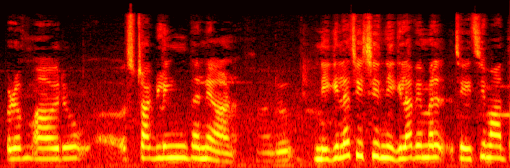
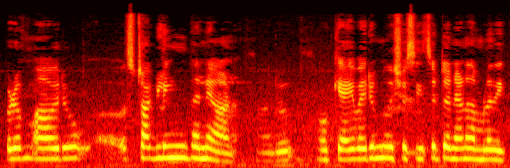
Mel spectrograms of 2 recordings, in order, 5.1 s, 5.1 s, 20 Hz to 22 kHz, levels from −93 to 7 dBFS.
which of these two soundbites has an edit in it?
first; 1 cut; at 3.0 s

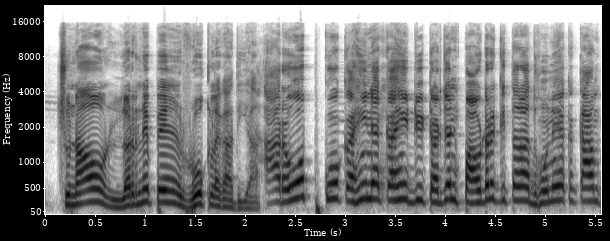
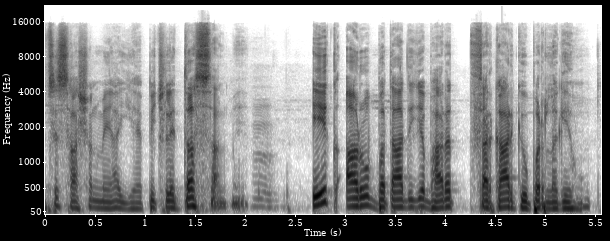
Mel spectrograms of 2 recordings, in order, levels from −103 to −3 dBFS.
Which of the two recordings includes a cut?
first; 1 cut; at 2.2 s

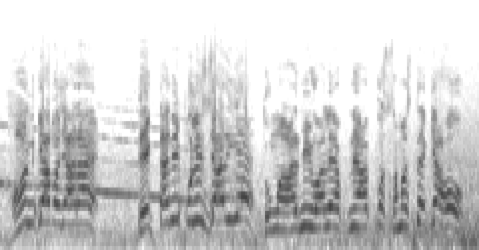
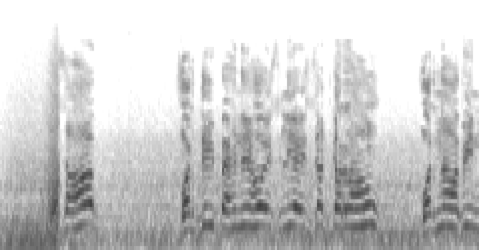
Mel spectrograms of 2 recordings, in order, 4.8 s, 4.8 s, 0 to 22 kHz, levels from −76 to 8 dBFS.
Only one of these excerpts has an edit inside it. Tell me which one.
first; 1 cut; at 2.6 s

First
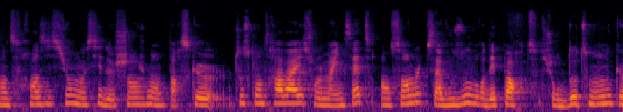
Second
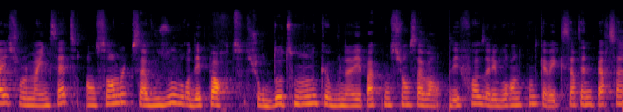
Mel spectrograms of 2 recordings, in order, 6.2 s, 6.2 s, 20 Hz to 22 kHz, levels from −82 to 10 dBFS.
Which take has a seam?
second; 1 cut; at 4.5 s

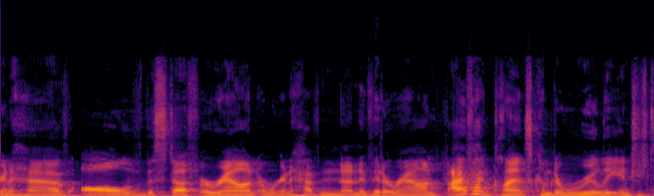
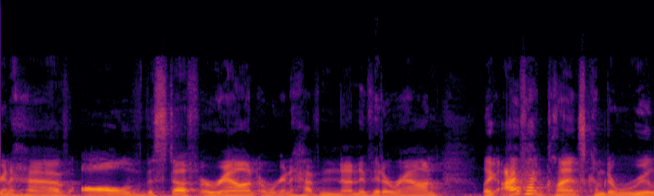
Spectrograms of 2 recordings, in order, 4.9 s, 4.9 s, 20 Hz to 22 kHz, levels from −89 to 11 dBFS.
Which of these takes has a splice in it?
first; 1 cut; at 3.3 s

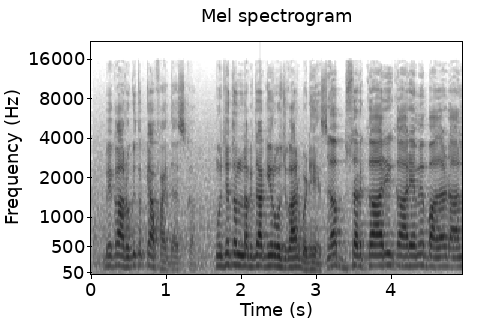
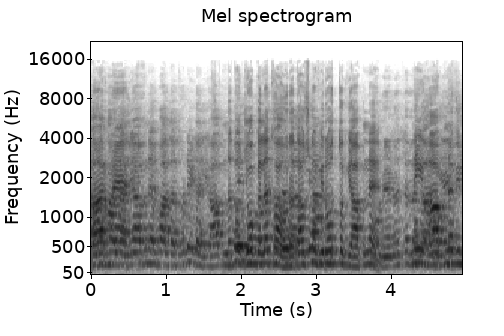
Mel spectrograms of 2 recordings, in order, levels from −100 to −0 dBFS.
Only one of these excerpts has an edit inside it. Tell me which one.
first; 1 cut; at 3.1 s

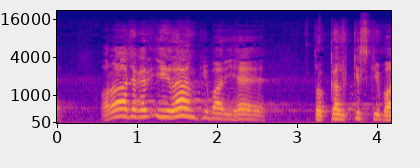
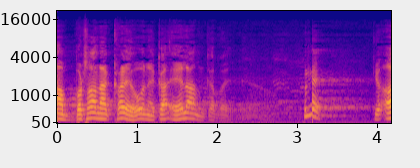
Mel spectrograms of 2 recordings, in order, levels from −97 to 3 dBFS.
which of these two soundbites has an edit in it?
second; 1 cut; at 3.2 s

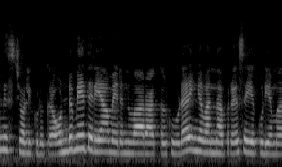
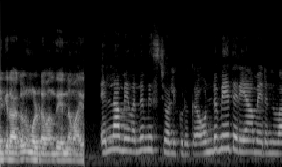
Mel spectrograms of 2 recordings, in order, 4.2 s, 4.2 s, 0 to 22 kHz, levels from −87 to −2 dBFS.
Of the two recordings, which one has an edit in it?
second; 1 cut; at 1.3 s

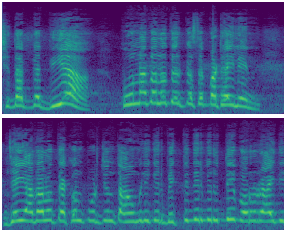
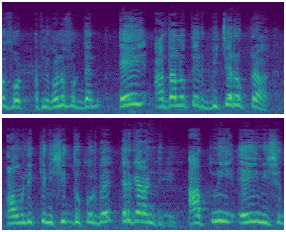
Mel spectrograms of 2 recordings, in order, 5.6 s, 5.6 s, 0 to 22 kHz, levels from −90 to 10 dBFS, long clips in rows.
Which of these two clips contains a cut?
second; 3 cuts; at 1.0 s, 3.9 s, 4.5 s

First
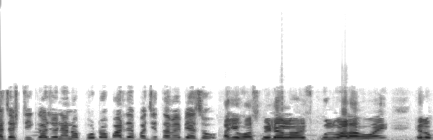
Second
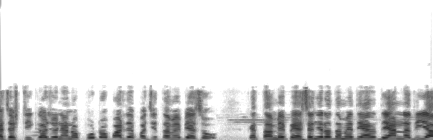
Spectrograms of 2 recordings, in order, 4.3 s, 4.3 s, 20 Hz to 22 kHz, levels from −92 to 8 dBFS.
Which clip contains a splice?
first; 1 cut; at 2.1 s

